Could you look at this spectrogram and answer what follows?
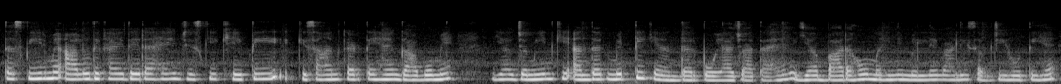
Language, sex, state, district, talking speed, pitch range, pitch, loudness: Hindi, female, Uttar Pradesh, Varanasi, 180 wpm, 215-250 Hz, 230 Hz, -14 LUFS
